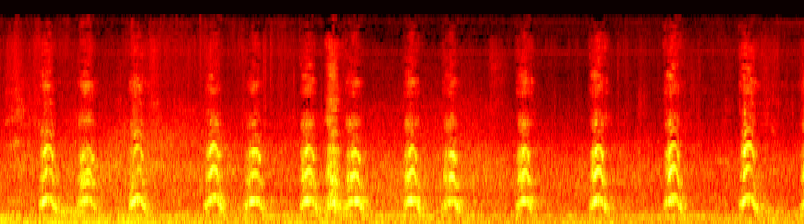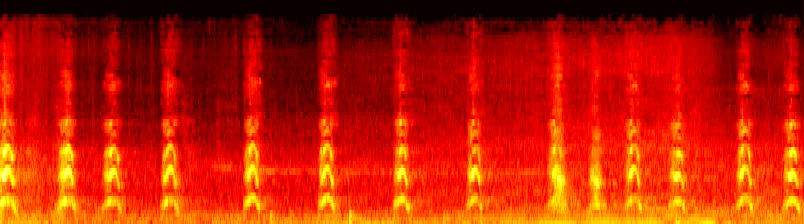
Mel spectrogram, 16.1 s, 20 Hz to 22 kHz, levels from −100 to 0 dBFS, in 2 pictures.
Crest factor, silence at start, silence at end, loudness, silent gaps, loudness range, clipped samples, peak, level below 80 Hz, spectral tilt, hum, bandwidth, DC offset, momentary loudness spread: 24 dB; 0 s; 0 s; -23 LUFS; none; 7 LU; under 0.1%; 0 dBFS; -38 dBFS; -6 dB/octave; none; 15 kHz; under 0.1%; 16 LU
